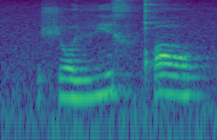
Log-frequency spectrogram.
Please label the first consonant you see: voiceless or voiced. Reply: voiceless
